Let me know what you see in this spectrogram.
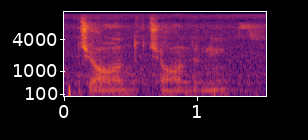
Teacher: अनुनासिक के उच्चारण में मुंह से अधिक नाक से बहुत कम सांस निकलती है।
